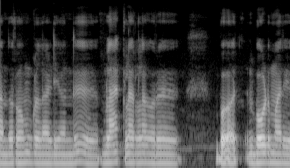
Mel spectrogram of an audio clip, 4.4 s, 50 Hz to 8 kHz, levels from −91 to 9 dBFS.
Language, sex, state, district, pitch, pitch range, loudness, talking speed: Tamil, male, Tamil Nadu, Kanyakumari, 115 Hz, 110-120 Hz, -18 LUFS, 135 wpm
